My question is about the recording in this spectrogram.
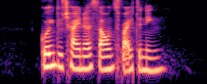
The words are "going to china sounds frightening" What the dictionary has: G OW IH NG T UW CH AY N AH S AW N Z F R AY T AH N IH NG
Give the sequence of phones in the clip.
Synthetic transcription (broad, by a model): G OW IH NG T UW CH AY N AH S AW N S F R AY T AH N IH NG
